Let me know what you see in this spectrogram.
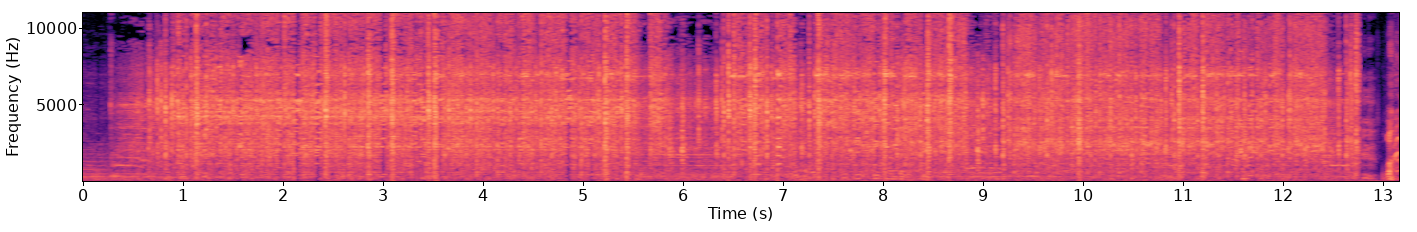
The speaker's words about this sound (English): those coins just keep dropping. That's great.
